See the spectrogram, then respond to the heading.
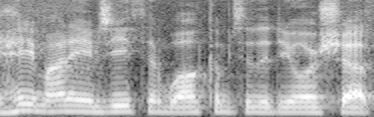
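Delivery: listless, flat, low-energy monotone with no spark. Recalling his first days greeting people at the dealership: mock low-energy greeting. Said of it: "I was super low energy".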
